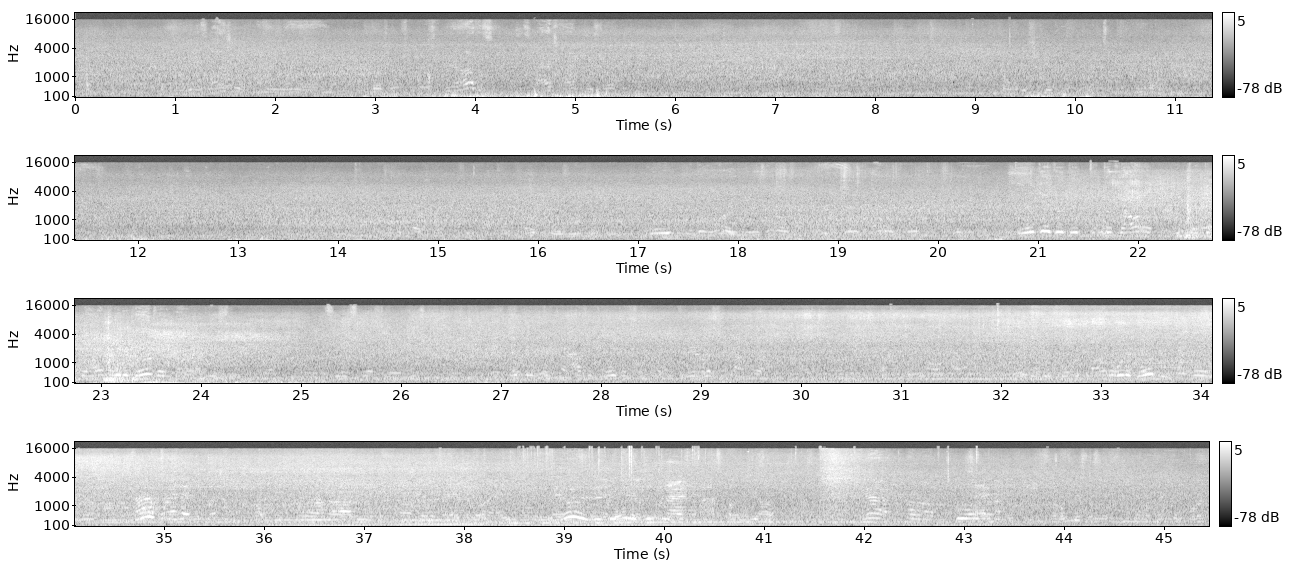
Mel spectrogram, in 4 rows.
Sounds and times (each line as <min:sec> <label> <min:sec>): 0:00.0 People talking at tramway station 0:45.4
0:00.0 cars driving around 0:45.4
